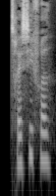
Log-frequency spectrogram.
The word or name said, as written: trecifret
